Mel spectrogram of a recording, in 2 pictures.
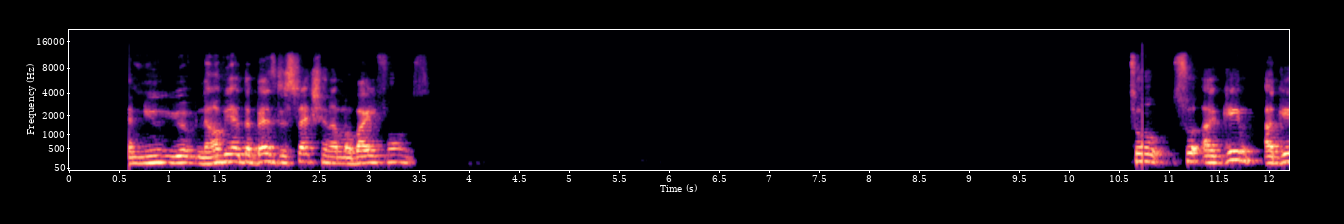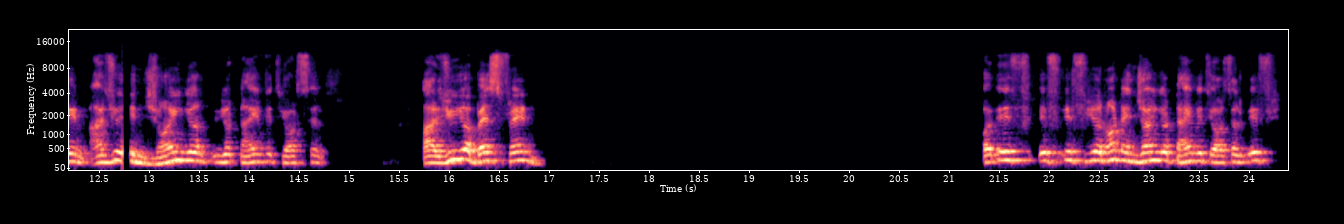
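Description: A man speaks calmly through a microphone on an online call, with long pauses.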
